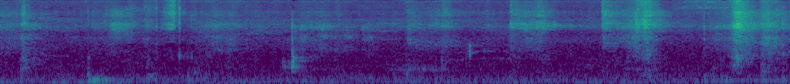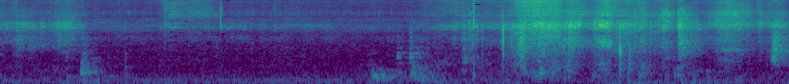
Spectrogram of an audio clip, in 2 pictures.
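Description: Faint handling sounds of a plastic brake fluid bottle on a concrete floor: scattered light clicks and knocks, with a longer scuffing stretch near the end.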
